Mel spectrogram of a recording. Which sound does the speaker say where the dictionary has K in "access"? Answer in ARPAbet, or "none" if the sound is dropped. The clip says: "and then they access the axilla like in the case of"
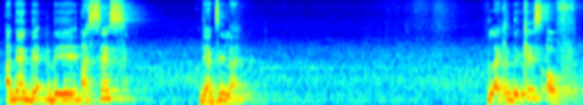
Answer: none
